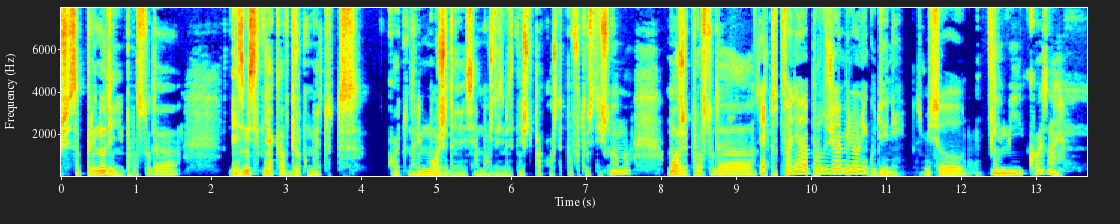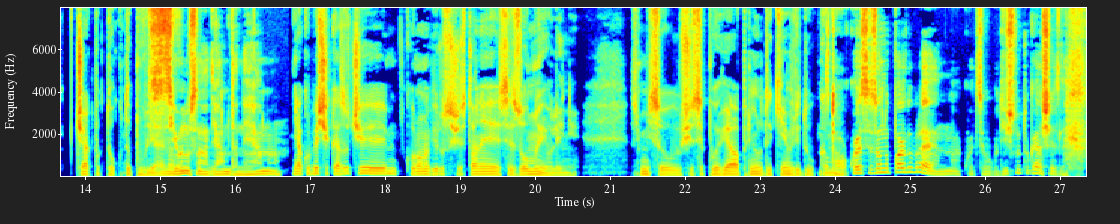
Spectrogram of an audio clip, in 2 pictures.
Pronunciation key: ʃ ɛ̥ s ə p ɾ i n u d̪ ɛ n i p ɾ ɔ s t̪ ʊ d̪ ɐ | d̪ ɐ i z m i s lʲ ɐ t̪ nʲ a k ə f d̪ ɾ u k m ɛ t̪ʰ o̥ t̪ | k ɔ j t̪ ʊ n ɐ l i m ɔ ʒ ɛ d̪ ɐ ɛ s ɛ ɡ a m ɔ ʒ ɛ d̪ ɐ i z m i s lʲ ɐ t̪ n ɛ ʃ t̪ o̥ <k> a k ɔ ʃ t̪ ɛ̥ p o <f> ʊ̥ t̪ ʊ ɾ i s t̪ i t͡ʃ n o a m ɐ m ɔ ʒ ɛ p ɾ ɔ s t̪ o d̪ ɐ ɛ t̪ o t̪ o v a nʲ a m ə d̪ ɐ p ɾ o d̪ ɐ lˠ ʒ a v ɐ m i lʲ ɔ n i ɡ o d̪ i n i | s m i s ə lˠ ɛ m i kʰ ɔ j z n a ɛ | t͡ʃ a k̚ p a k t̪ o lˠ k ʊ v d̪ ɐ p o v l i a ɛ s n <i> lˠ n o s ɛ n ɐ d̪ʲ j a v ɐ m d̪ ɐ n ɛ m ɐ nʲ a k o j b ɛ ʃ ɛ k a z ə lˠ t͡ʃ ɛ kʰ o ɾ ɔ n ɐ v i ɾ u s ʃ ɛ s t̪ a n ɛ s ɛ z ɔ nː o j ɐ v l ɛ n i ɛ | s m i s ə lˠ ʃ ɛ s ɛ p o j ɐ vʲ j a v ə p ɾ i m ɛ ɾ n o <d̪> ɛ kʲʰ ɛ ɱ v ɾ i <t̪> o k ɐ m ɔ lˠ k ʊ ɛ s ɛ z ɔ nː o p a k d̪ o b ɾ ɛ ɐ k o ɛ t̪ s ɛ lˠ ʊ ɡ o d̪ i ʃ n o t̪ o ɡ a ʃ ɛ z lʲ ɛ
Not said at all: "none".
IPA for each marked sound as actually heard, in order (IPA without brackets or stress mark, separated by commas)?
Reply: p, f, i, d̪, d̪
